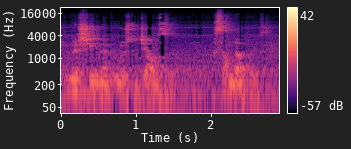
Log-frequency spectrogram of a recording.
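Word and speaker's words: 饺子: E na China os jiaozi, que são dumplings. Jiaozi, esta a pronúncia em mandarim.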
